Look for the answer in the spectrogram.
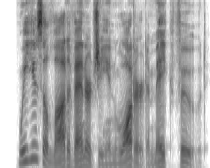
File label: Dictation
